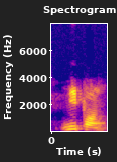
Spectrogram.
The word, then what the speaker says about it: Nippon: We also were what is it called again? – Nippon TV. – Vipom? How do you spell it? – NIPPON. Nippon TV.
